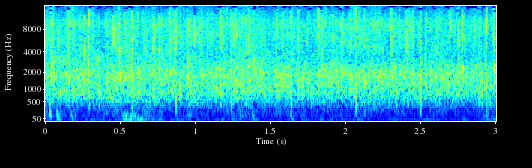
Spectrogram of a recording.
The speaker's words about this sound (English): Well, I think he needs an extra round of applause for having spoken so quickly and not mispronouncing one word.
